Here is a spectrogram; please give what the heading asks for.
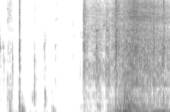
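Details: Car ('Bumblebee') restarted after clearing fault codes: brief crank, then it catches cleanly into a steady, even idle with no knock or rattle and the light doesn't return; normal start, oil-side sensor suspected faulty, no oil pressure fault.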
